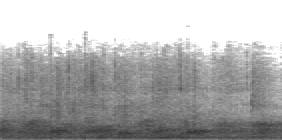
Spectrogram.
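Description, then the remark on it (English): An audience breaks into steady, dense applause, many hands clapping at once in a loud, even wash of sound that holds for a couple of seconds with no voices, giving praise to God. “Give him praise for that.”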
